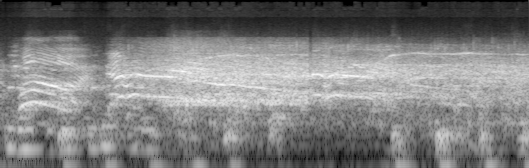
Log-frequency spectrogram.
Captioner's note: crowd cheering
